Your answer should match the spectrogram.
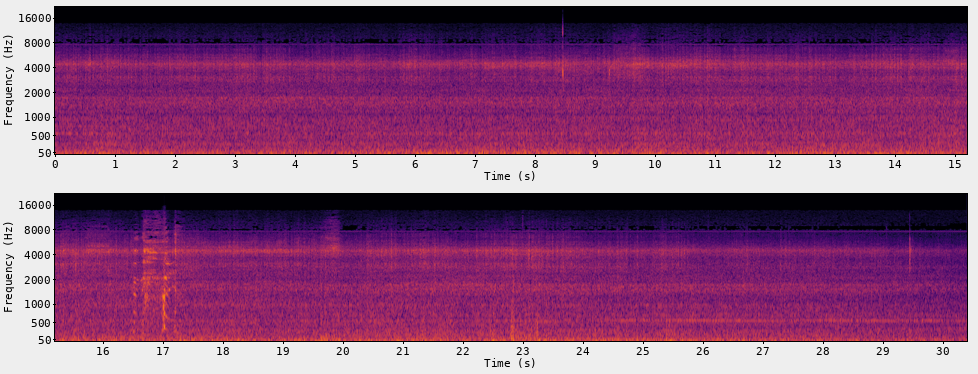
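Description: Steady road and tyre noise heard from inside a car moving at highway speed. About seventeen seconds in, a brief sharp clatter is the loudest sound.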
